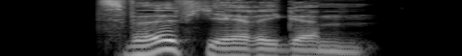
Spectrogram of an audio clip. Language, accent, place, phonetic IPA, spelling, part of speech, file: German, Germany, Berlin, [ˈt͡svœlfˌjɛːʁɪɡəm], zwölfjährigem, adjective, De-zwölfjährigem.ogg
- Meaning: strong dative masculine/neuter singular of zwölfjährig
